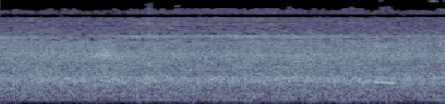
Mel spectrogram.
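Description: Steady city street traffic noise with vehicles running close by, over a constant low hum.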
